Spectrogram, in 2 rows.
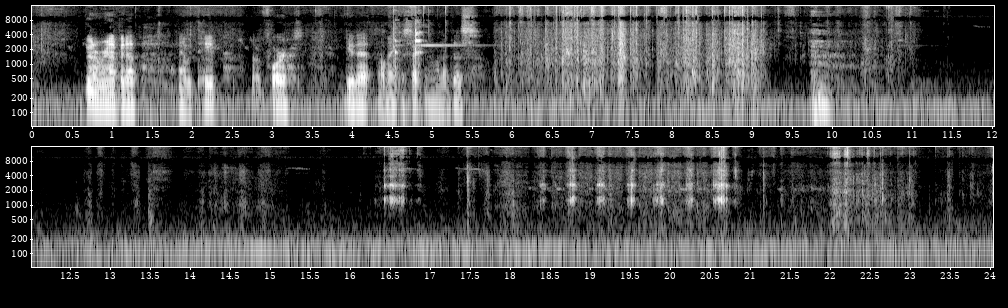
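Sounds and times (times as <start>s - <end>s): packing material crinkling: 5.0s - 9.7s, 21.5s - 24.0s.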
